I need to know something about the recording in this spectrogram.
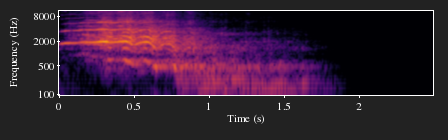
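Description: A horse whinnying once: a loud, high, quavering call that falls in pitch and trails off lower, fading out after about a second and a half.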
